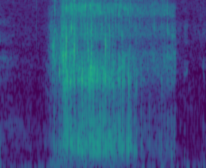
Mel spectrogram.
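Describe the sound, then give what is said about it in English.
A single loud slurp of a drink lasting just over a second, a hissing, wet intake of liquid and air, with no talking. “Nice slurps.”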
